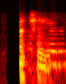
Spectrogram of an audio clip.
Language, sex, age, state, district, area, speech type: Punjabi, male, 30-45, Punjab, Mansa, urban, conversation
